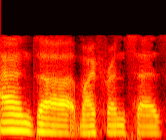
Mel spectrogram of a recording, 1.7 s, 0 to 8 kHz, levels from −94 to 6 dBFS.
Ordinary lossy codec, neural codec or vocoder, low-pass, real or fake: AAC, 16 kbps; codec, 16 kHz, about 1 kbps, DyCAST, with the encoder's durations; 7.2 kHz; fake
